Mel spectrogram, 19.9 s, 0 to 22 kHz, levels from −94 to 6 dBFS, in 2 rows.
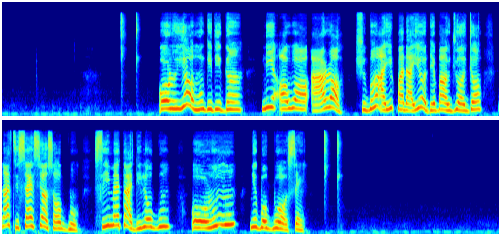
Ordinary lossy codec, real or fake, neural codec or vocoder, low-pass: none; fake; codec, 44.1 kHz, 2.6 kbps, SNAC; 14.4 kHz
